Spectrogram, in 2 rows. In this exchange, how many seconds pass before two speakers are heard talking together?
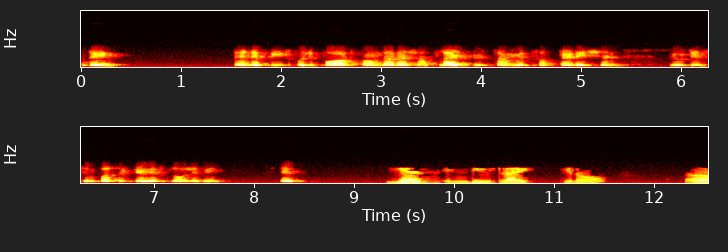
none

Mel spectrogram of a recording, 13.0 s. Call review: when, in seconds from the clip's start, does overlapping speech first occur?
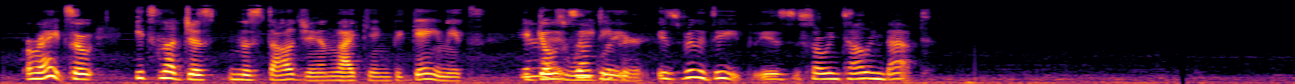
5.2 s

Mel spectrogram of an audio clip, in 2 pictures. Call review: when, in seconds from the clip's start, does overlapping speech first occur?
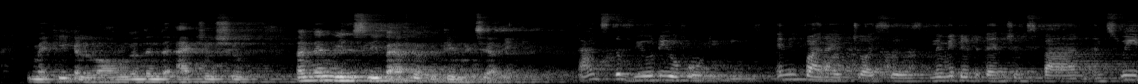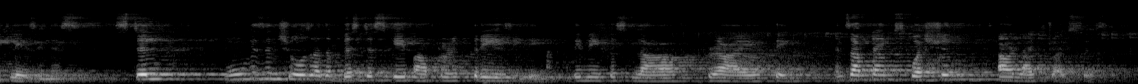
none

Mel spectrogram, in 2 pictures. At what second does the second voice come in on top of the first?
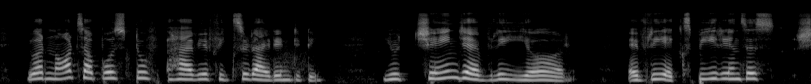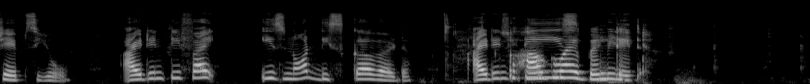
13.1 s

